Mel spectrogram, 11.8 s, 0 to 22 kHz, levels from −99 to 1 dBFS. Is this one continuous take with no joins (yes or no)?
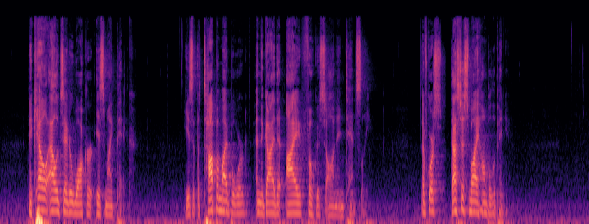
no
